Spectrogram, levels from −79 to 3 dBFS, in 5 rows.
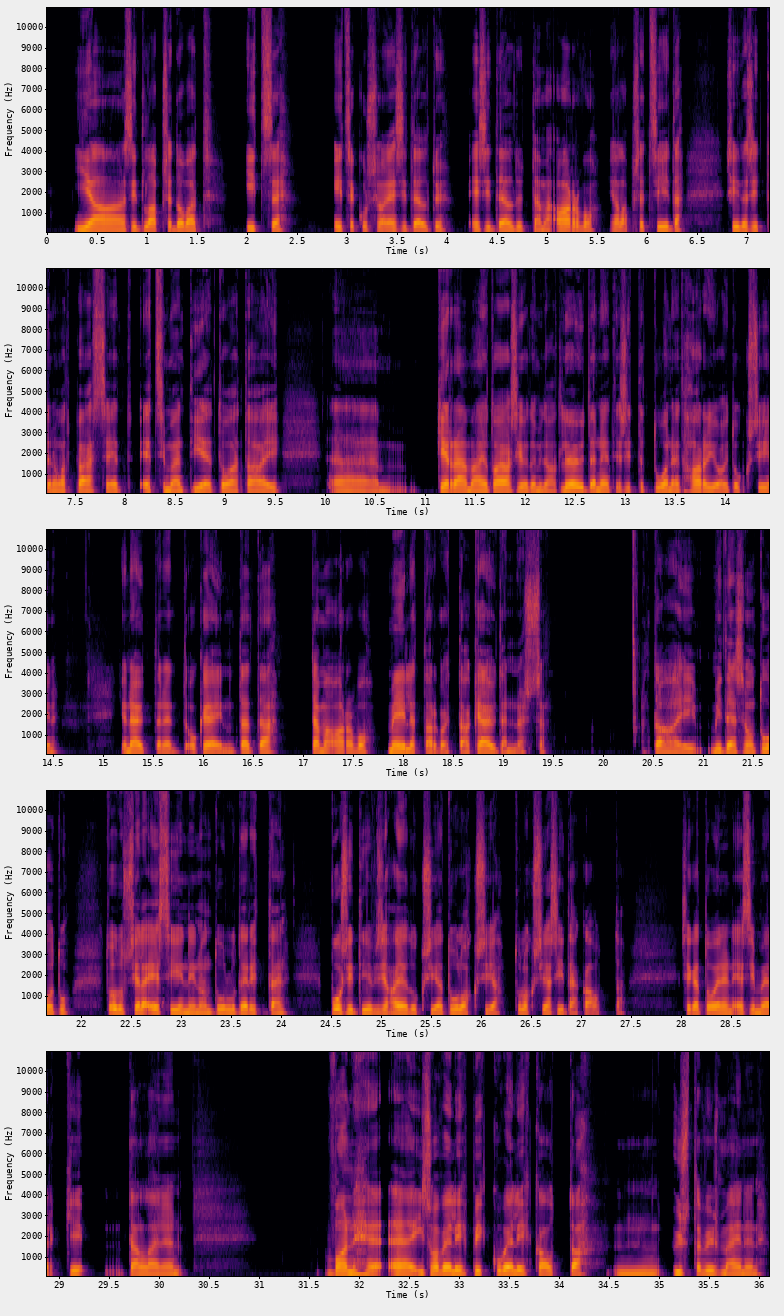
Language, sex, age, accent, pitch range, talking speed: Finnish, male, 20-39, native, 100-110 Hz, 115 wpm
